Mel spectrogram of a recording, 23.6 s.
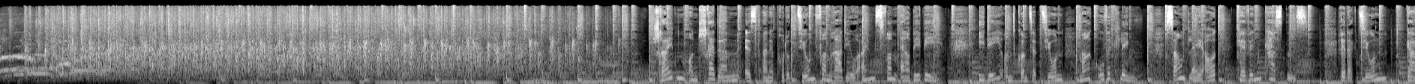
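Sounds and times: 
audience applause: 0:00.0 - 0:10.6
speech: 0:11.0 - 0:23.5.

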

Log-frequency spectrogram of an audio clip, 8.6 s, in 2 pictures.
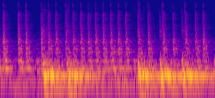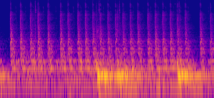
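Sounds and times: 
Morse code metallic tapping in a sound installation: 0:00.0 - 0:08.5.

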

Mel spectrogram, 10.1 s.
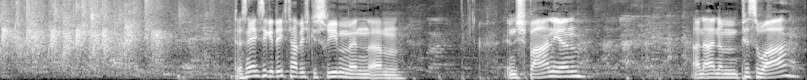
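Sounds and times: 
audience applause after a poem at a poetry reading: 0:00.0 - 0:02.7
speech: 0:03.0 - 0:05.2, 0:06.3 - 0:07.4, 0:08.7 - 0:10.0
laughter: 0:07.0 - 0:09.3.

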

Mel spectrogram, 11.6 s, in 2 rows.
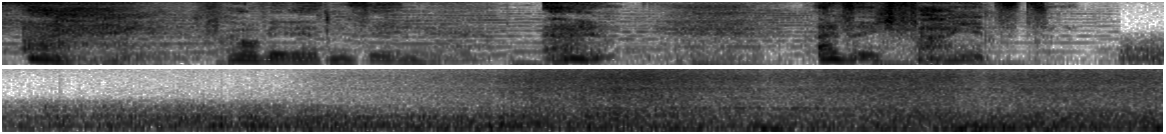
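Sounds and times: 
speech: 0:01.1 - 0:03.2, 0:04.1 - 0:05.8
gusting wind buffeting the microphone: 0:05.6 - 0:11.6
stormy sea crashing surf: 0:06.9 - 0:11.6.

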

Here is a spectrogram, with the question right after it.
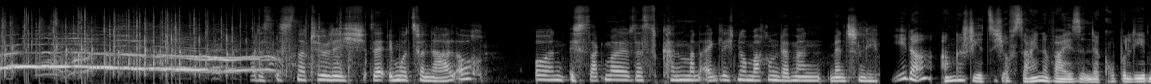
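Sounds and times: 
audience applause for a choir leader: 0:00.0 - 0:03.8
speech: 0:02.5 - 0:11.5.

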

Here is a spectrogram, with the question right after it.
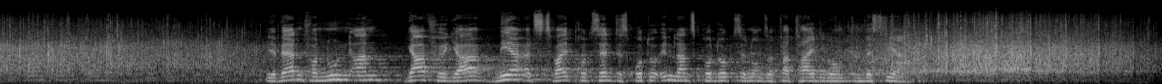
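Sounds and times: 
applause in parliament: 0:00.0 - 0:02.9, 0:08.1 - 0:11.6
speech: 0:02.6 - 0:09.3.

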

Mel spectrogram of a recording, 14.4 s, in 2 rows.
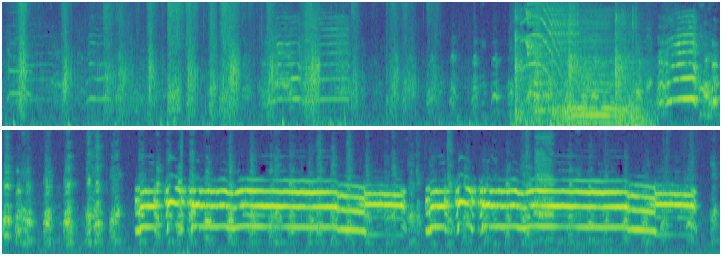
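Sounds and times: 
clucking and squawks: 0:02.4 - 0:03.6, 0:04.3 - 0:14.3
harsh noise burst: 0:05.1 - 0:06.6.

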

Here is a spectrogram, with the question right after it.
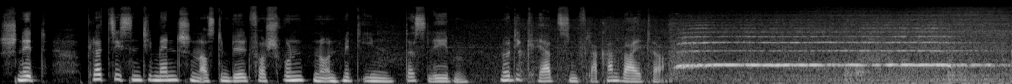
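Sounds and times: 
speech: 0:00.1 - 0:06.8
low rumble of the train: 0:03.4 - 0:10.1
steam locomotive whistle: 0:06.7 - 0:10.1.

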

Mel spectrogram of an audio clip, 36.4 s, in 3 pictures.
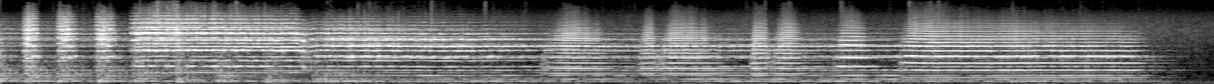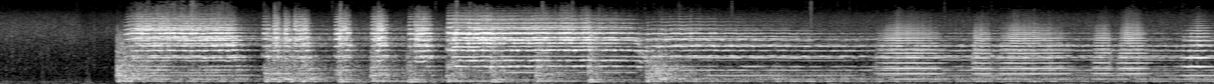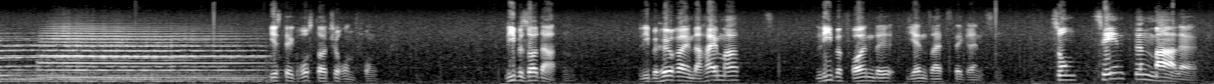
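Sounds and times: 
brass fanfare opening a radio request concert: 0:00.0 - 0:12.0, 0:13.3 - 0:27.3
speech: 0:27.1 - 0:28.2, 0:29.3 - 0:30.1, 0:30.7 - 0:31.8, 0:32.4 - 0:36.4.

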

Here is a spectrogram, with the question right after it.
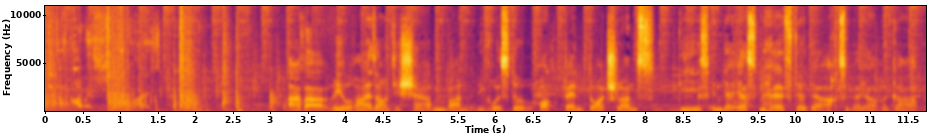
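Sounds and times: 
wooden table being smashed: 0:00.0 - 0:03.3
speech: 0:00.4 - 0:02.4, 0:03.2 - 0:11.7.

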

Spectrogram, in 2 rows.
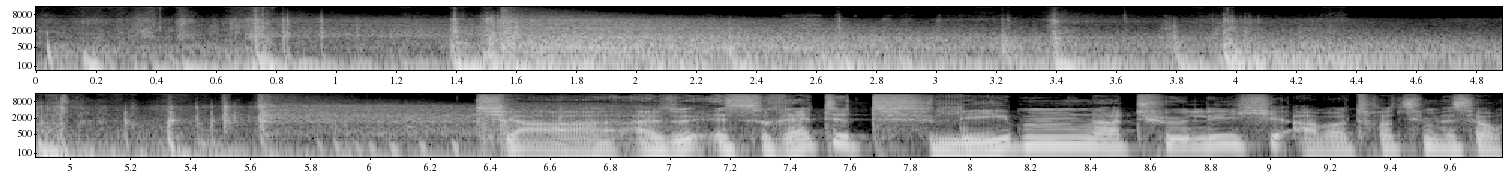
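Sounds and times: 
knocks and thuds of a medical machine being closed: 0:00.7 - 0:06.6
speech: 0:06.4 - 0:09.7.

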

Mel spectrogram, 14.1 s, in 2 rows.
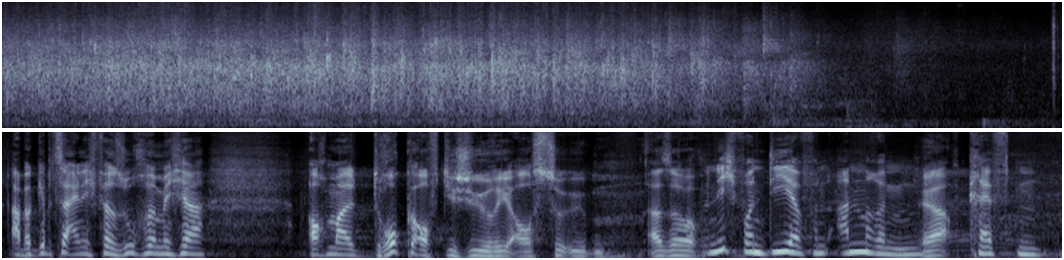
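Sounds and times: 
crowd applauding: 0:00.0 - 0:05.8
speech: 0:07.2 - 0:14.1.

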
